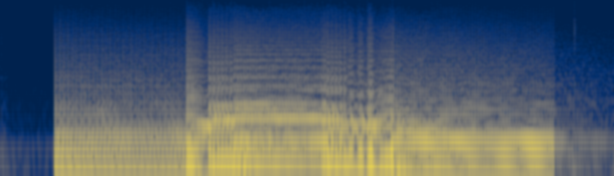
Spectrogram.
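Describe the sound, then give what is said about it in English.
Sustained synth chords played through a large hall reverb preset in a DAW, with the harmony shifting through several changes before the notes stop and a soft reverb tail fades out. “if you go to large reverb, these are just a few of them. You know, Arcadia Dream Hall, let's try that.”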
